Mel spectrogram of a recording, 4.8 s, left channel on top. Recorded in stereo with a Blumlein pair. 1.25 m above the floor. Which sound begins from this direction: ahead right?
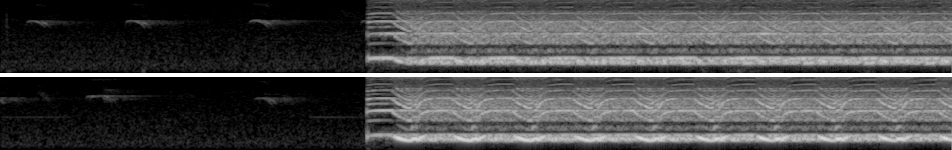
A siren, at 1.8 s.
